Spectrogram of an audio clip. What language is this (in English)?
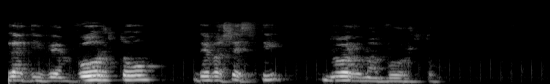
Esperanto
